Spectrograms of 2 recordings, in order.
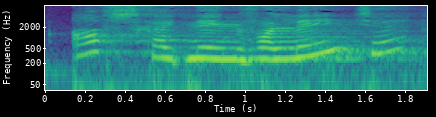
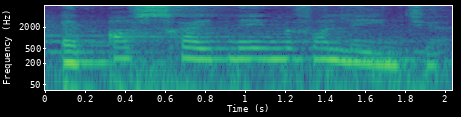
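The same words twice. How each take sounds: First: Louder, higher, startled repeat of Leentje; shocked echo. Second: Said in the usual way. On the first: A narrator's reading. Maarten repeating the helper's words in shock. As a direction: blurt it out in dismay. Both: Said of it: "Maarten schrikt ervan".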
